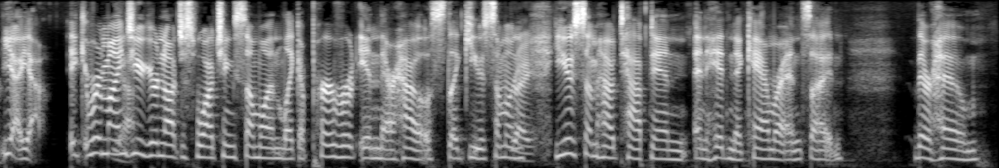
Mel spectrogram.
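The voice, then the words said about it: Philadelphia accent. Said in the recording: “that Philly accent again”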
